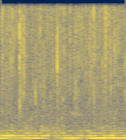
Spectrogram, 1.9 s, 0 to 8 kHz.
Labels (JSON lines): {"label": "biophony, midshipman", "recorder": "SoundTrap 500"}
